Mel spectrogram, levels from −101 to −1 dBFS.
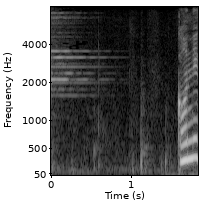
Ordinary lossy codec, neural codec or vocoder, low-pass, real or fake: none; none; none; real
